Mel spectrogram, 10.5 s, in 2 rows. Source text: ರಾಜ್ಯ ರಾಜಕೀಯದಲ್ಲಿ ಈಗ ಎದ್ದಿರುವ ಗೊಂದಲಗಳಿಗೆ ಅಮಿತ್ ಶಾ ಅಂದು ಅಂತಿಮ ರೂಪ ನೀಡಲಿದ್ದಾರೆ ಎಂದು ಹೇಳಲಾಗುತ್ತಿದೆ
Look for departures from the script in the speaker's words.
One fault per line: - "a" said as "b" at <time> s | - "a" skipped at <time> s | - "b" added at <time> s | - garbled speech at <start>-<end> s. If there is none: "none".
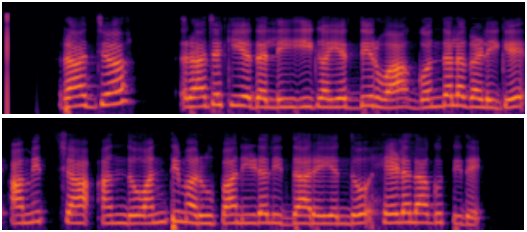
none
